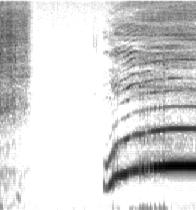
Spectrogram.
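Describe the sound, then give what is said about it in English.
A man howls like a wolf, his voice swooping upward into a loud, sustained wail that holds steady, after a short burst of noise and a moment of silence. “This nigga howling.”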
